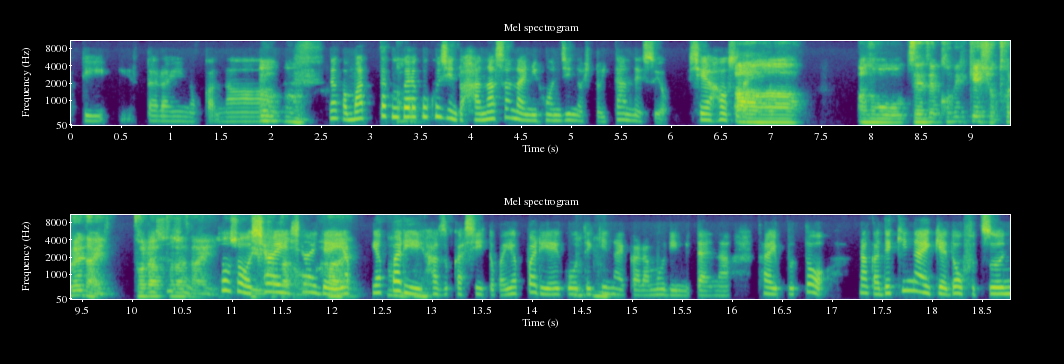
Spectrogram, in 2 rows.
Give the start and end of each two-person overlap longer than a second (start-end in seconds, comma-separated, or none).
10.1-13.1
